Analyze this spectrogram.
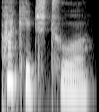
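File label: "package tour", British English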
